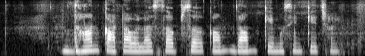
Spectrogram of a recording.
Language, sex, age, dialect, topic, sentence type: Maithili, female, 25-30, Southern/Standard, agriculture, question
